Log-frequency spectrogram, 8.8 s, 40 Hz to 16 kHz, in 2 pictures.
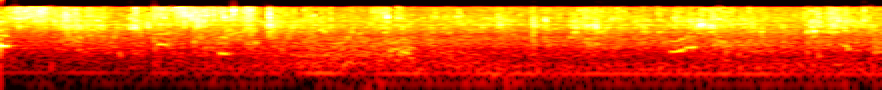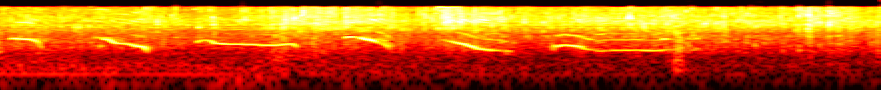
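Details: Young Magyar Vizsla puppies meeting water for the first time, 2012: a run of thin, falling whines and brief squeals, several overlapping, set against constant pouring, trickling water and a low hum.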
